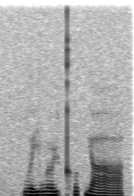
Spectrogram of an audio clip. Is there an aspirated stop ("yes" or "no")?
yes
